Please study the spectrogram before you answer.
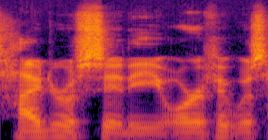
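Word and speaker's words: Hydrocity: 3, I believe, called Hydro City was actually pronounced Hydro City or if it was Hydroity.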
